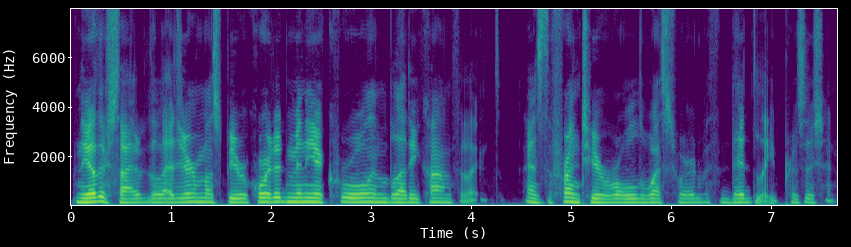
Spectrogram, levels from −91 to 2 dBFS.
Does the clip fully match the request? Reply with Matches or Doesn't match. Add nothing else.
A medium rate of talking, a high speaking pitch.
Doesn't match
